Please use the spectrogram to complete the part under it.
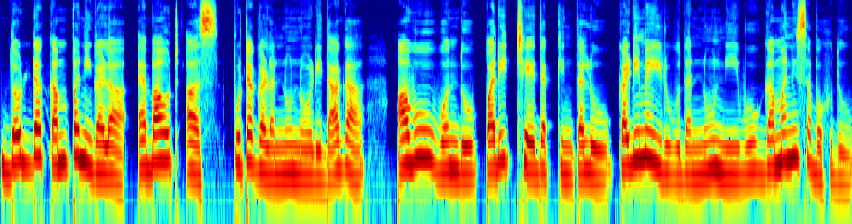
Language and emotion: Kannada, neutral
